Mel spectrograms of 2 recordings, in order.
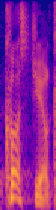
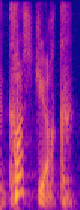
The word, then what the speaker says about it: Kostyuk: Yes, Marta Kostyuk. Thank you, Jeff. My goodness. – Pronounced that right? – You did. – Wow, that's very nicely done. Kostyuk.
